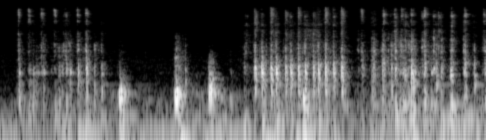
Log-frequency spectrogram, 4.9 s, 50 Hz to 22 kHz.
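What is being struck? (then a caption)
Metal-framed mechanical keyboard with round keycaps. Fingertips of both hands type rapidly on a compact retro Azio mechanical keyboard with a copper-colored metal case and round keycaps. Dense, bright key clacks with a tone centered near 900 Hz run in quick bursts, broken mid-clip by a short pause with a few heavier, lower thocks before the fast tapping resumes.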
